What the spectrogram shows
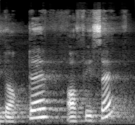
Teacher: यह आ तथा ओ के बीच की ध्वनि है।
